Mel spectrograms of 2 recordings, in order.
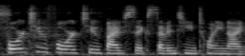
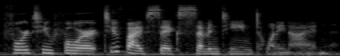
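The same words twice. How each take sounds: First: The number is said at a quick pace. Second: The number is said more slowly.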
